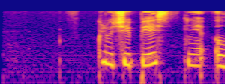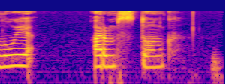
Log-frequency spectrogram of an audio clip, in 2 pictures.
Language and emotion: Russian, neutral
